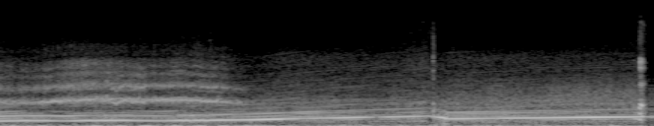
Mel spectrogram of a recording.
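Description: A car in a racing video game skids and nearly crashes: a droning engine climbs steadily in pitch under a tire squeal, with a brief knock partway through, and no voices.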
